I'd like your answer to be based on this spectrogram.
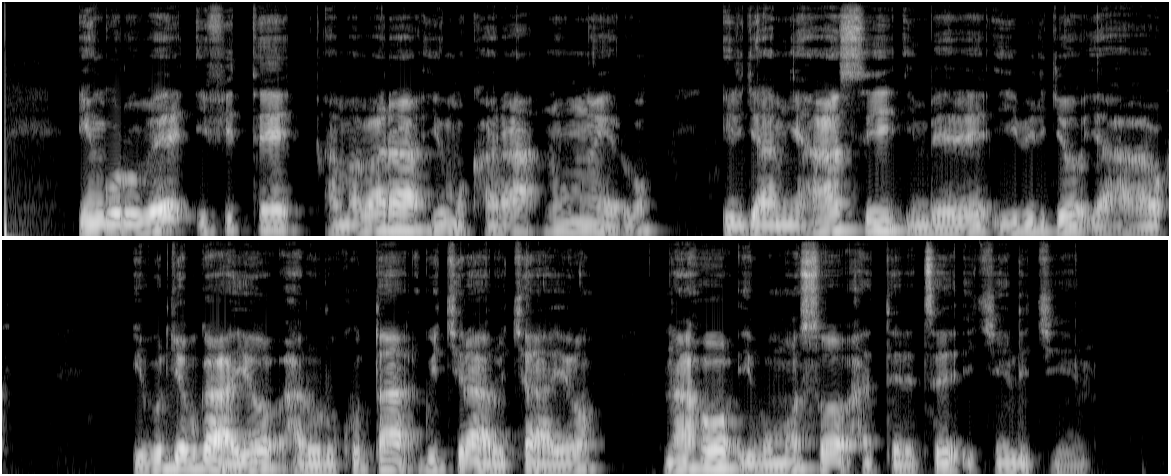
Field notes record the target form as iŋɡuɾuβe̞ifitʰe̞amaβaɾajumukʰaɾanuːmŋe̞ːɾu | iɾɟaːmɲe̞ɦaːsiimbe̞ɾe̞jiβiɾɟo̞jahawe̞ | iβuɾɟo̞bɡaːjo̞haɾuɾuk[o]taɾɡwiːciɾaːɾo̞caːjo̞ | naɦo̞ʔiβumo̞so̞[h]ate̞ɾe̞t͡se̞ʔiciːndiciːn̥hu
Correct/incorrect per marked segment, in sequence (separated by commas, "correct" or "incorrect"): incorrect, correct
